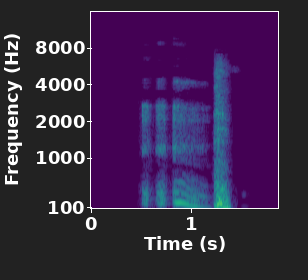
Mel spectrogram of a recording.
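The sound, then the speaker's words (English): A man clears his throat in a quick run of four short, guttural bursts, the last one the loudest, followed by silence. “He doesn't like stop and start recording after he cleared his throat.”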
